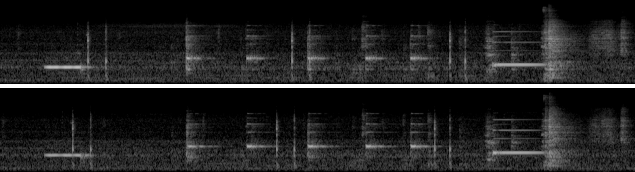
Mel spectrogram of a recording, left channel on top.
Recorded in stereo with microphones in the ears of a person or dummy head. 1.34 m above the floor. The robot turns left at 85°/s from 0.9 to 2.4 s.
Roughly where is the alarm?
Left.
